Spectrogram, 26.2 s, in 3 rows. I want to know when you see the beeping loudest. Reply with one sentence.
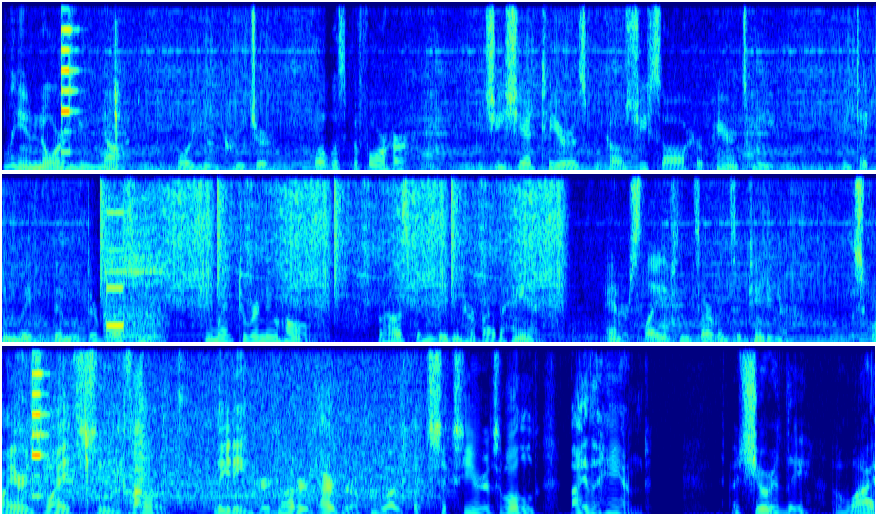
The volume of the beeping peaks at 10 seconds.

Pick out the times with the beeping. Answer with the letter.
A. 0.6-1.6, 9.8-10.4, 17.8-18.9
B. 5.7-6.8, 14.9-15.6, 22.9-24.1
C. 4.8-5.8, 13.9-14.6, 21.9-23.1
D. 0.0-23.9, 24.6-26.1
A.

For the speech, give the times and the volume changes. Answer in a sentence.
You can hear the speech from 0.0 to 23.9 s, at a steady volume; and briefly from 24.6 to 26.1 s.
